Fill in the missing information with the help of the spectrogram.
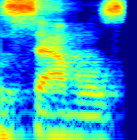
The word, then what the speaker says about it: Savills: I like to say travels with Savills. That's a good way to remember the pronunciation of the brand.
